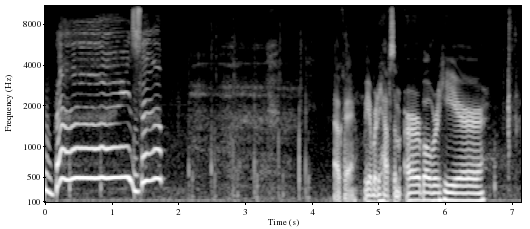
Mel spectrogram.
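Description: A young man sings loud, drawn-out notes close to a microphone.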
